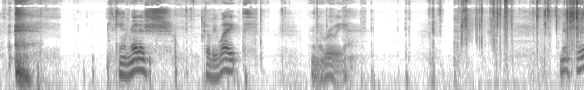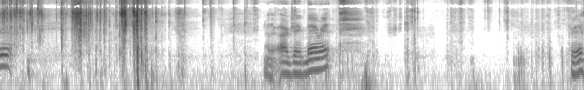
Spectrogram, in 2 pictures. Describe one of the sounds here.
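Trading cards slide and rustle against each other in hands.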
